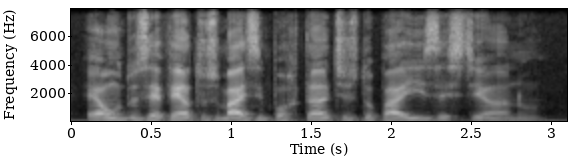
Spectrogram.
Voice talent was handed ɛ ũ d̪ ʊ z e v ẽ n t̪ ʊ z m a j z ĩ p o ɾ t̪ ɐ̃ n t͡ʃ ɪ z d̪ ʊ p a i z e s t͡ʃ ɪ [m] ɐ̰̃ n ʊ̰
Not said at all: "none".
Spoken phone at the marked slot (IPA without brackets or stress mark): none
